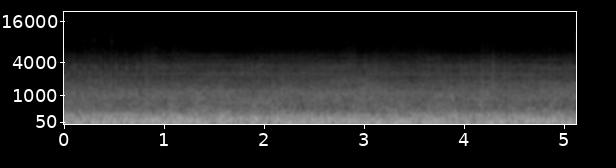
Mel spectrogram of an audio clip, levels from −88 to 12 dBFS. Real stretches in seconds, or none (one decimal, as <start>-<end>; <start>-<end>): 0.0-0.8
